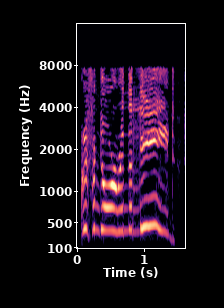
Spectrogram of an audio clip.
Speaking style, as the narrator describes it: shrieked Hermione

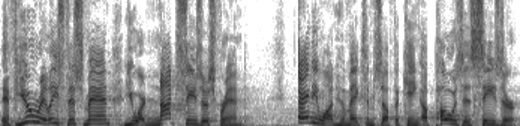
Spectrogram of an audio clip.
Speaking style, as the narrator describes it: But the Jews shouted

